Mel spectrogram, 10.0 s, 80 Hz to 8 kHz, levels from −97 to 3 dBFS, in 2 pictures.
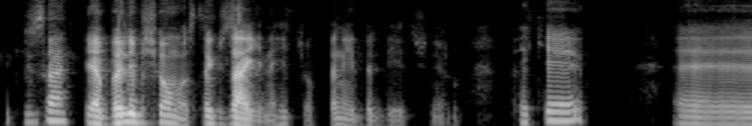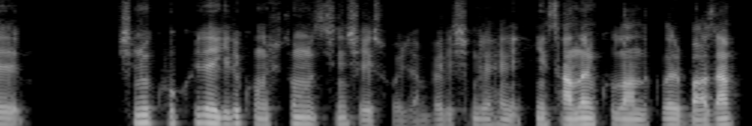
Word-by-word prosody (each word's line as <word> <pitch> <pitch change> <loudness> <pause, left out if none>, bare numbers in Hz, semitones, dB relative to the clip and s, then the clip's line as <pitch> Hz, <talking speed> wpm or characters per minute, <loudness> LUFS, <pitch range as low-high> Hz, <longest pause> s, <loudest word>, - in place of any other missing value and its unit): Güzel. 155 +3 -1
Ya, 120 -4 +7
böyle 140 +2 +10
bir 130 - -5
şey 135 +2 +1
olması 100 -8 -4
da 125 - +1
güzel 110 -4 +7
yine. 85 0 -13
Hiç 115 - -18
yoktan 85 +4 -12
iyidir 90 -5 -13
diye - - -21
düşünüyorum. - - -29 0.3
Peki, 160 +6 -3 0.6
eee, 110 -2 -6 0.6
şimdi 130 0 -6
koku 125 +1 -16
ile 130 -1 -1
ilgili 115 +1 -5
konuştuğumuz 110 -1 -10
için 110 - -14
şeyi 90 -6 -11
soracağım. 85 +1 -23
Böyle, 95 0 -16
şimdi, 100 +1 -13
hani, 95 -3 -13
insanların 100 +1 -2
kullandıkları 100 0 -8
bazen 95 +3 -2
110 Hz, 180 wpm, -27 LUFS, 100-125 Hz, 0.6 s, böyle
